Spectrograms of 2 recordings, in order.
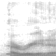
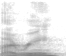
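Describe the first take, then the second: First: "Irina" with the final A sounded; final A pronounced. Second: "Irene" with the final A left silent. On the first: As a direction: settle on "Irina", ending in an open uh. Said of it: "I'm gonna go with Irina". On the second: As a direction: try "Irene" as a question, ending on the N. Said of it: "Or is the A silent?". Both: Shown as a demonstration.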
